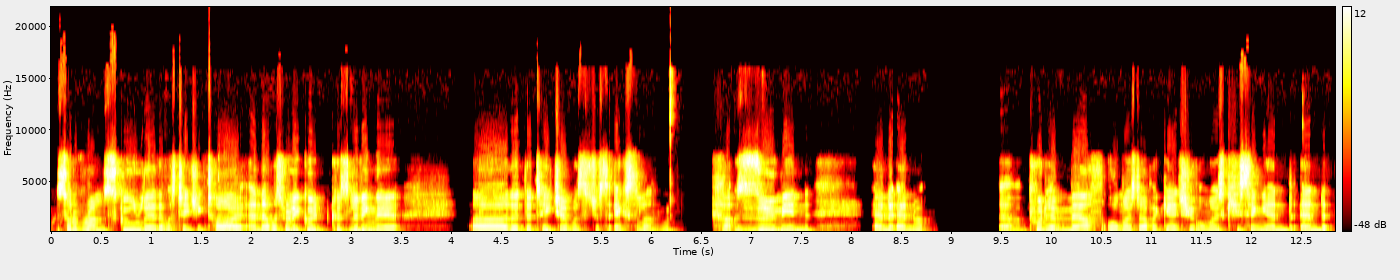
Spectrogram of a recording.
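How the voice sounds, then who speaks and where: A man's voice: fairly low pitch, breathy edge, highs cut off. A man with an Australian accent, a guest rambling through stories in casual podcast chat and laughing often.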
